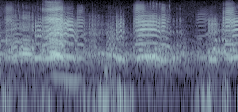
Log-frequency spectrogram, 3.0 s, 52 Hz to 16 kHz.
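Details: Common cranes at Lake Hornborga, Sweden, in April 2017: a flock calling together, loud bugling trumpeted notes with rich overtones overlapping in a continuous dense chorus.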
